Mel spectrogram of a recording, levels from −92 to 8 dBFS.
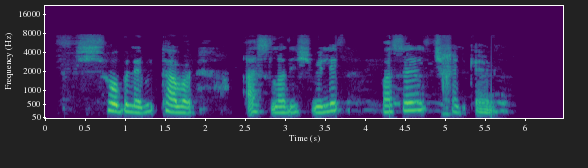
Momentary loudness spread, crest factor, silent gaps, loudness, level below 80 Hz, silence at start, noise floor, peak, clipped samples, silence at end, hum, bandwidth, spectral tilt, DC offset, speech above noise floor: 14 LU; 20 dB; 2.39-2.46 s; -24 LUFS; -70 dBFS; 0.4 s; -42 dBFS; -4 dBFS; under 0.1%; 0.7 s; none; 7.8 kHz; -5 dB/octave; under 0.1%; 19 dB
